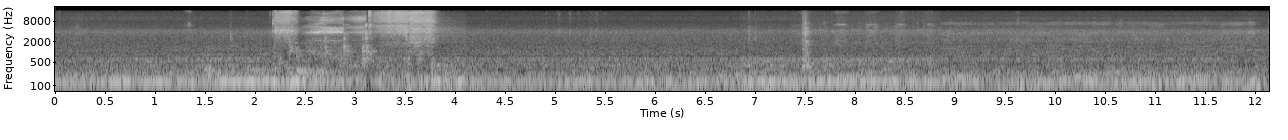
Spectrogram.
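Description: CNC milling machine running with a steady low hum. About two seconds in, a hiss of air lasts about a second and a half, as from the spindle's air blast when a tool holder is released and loaded by hand. A single sharp click comes near the middle.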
